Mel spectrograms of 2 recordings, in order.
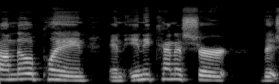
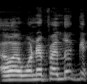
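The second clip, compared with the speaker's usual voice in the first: mock sarcastic, smart-aleck tone. Imagining a passenger's smart-ass comments about a shirt: imitating sarcastic smart-ass comments. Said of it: "smart ass comments like".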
